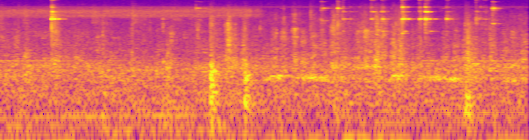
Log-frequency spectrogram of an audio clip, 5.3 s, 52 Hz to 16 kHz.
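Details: Two dogs playing, a 1-year-old female Shar Pei and an 8-month-old Kelpie x Border Collie, trying to grab each other's cheeks; soft steady panting with a few sharp clicks and thumps, fairly quiet overall.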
